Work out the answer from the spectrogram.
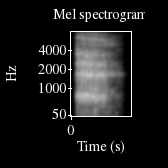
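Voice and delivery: "Ä" as the vowel of ten, held longer. Shown as a demonstration. Teacher demonstrates the umlaut, "Ä" as a held eh. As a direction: say the eh of men and stretch it into "Ä". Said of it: "Just hold it for a second longer".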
